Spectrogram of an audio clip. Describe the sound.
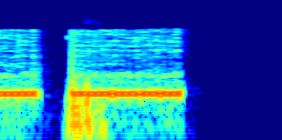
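Ringback tone on an outgoing phone call to a finance company: a steady low hum that cuts off, a short gap, then a longer burst of the same tone before silence.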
